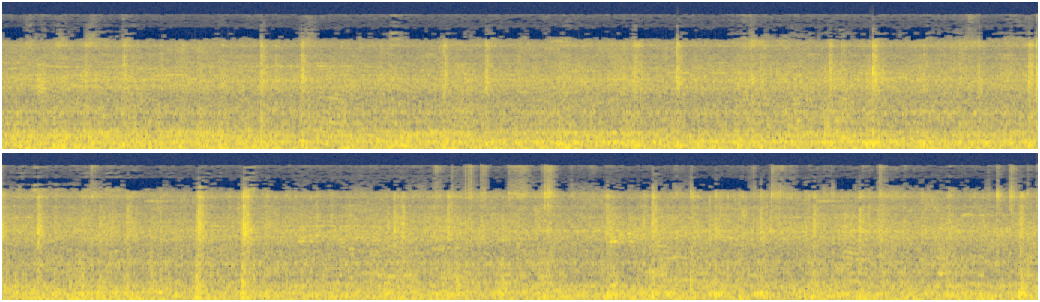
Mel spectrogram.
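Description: Moving passenger train heard from beside the coach: a steady rumble of the wheels on the track, with a few sharp clacks, the loudest about ten seconds in and again near the end.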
